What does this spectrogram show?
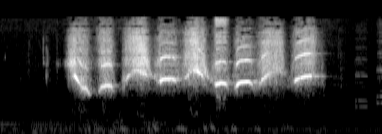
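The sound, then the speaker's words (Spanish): A man whistles to call his dog: a rapid run of about eight short, sharp whistles, loud, with a warbling rise-and-fall on each note and nothing else around them. “Y le chifla a su perro.”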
